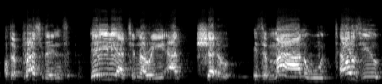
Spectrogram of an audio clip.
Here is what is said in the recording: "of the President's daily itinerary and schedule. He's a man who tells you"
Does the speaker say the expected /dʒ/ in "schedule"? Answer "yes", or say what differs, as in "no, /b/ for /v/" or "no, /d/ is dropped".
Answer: no, /dʒ/ is dropped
